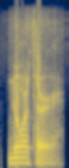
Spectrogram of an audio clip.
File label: "norther", American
